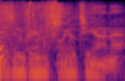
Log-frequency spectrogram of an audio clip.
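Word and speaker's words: Isengrim Faoiltiarna: Isengrim Foully Tiarna. Isengrim Foil Tiana.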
